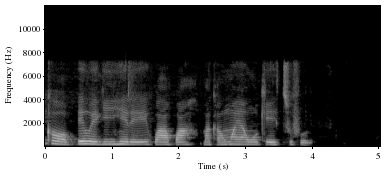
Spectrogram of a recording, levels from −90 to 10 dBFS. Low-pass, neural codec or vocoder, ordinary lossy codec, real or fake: 7.2 kHz; none; AAC, 64 kbps; real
